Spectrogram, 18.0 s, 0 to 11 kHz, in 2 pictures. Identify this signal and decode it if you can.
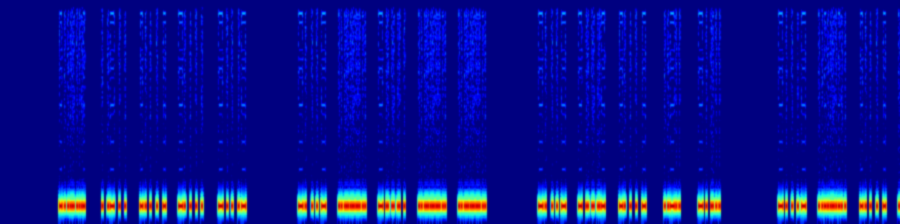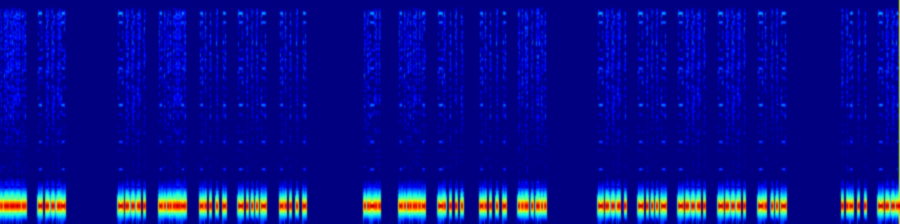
Hellschreiber (Feld-Hell, 122.5 baud), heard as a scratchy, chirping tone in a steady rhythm, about 900 Hz. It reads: QTVLM WSPSS WAUIK HZVSA PGVNV IOLVX FNPPW …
